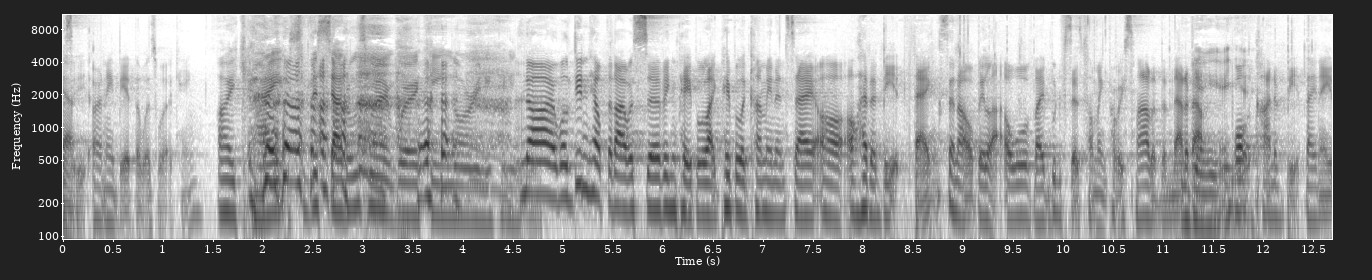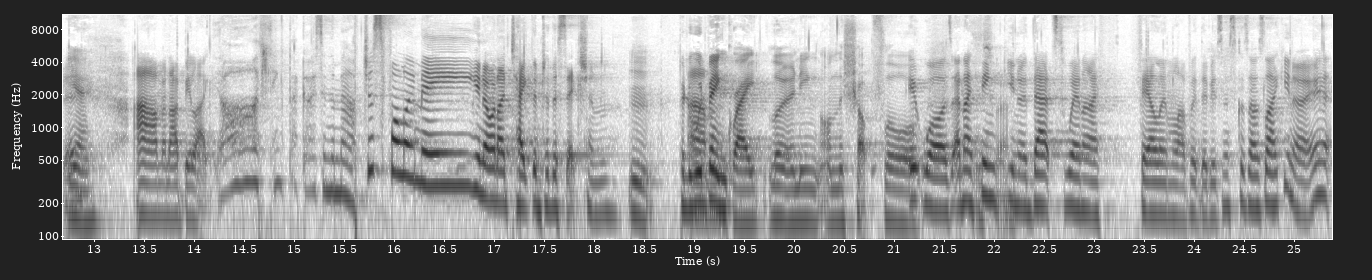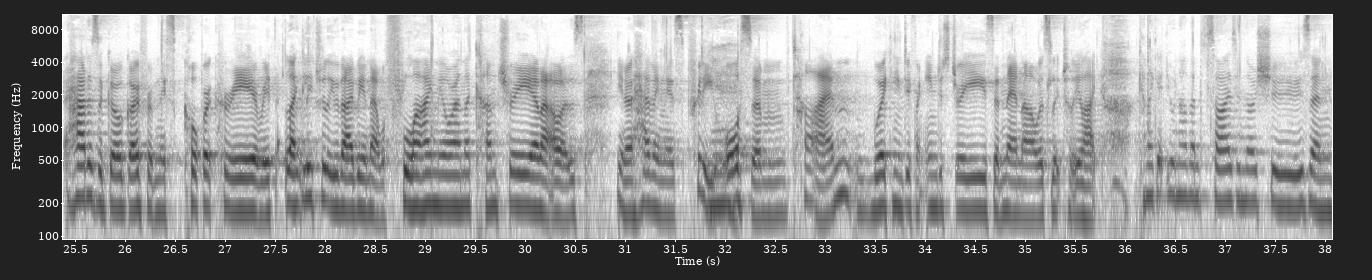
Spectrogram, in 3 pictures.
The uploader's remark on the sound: This weeks episode is a little different, it's a Live Recording! At The Huddle event in Orange in Feb 2020.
